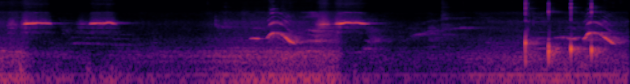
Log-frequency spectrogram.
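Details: Talking Alexandrine parakeet: two short high whistled notes, slurred voice-like rising and falling phrases, another high whistle, then quick clicks and a falling squawk.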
